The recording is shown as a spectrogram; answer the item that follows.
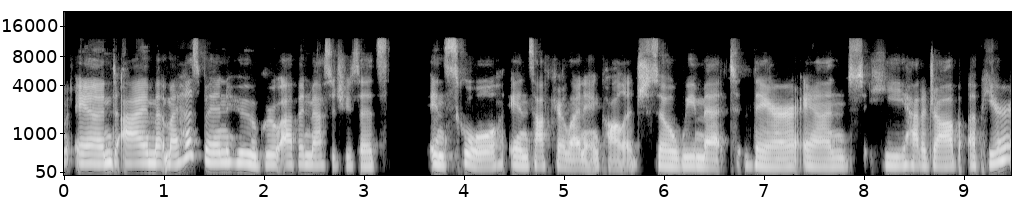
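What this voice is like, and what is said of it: Slight Tennessee Southern accent. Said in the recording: “I was born in Tennessee. So if you hear a little bit of an accent, that's probably why.”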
